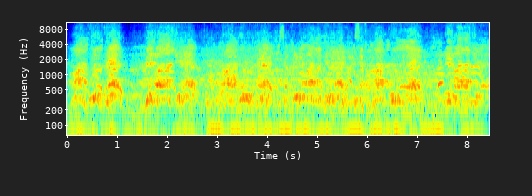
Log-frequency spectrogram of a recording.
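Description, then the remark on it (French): A large crowd at a Hirak protest chants the slogan "One, Two, Three, Viva l'Algérie" in unison, loud, the massed voices rising in rhythmic bursts and never letting up for the whole stretch. “One Two Three Vive l'Algérie est encore largement utilisé dans le cadre sportif évidemment, mais aussi dans les manifestations du Hirak ou même dans la vie quotidienne”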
